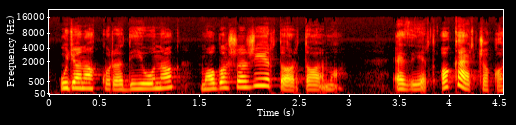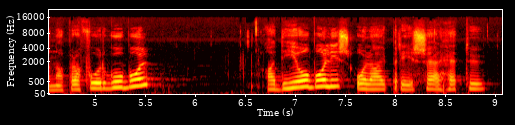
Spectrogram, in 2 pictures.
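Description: With a mellow, mid-range voice and a Transylvanian Hungarian accent, a woman guides first graders through reading. She sounds out words slowly and keeps asking the children questions.

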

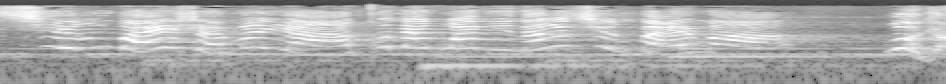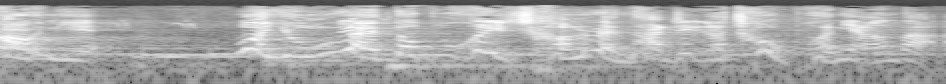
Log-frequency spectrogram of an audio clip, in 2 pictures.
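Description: A woman's voice: big pitch swings, brisk. An actress playing a furious, scolding blind old mother in a period TV drama, with music behind. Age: older. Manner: shrill, scolding, wailing. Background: drama score music.

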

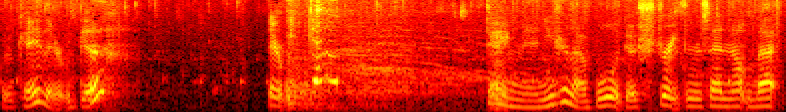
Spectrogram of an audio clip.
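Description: A woman with a girlish voice giving excitable, trash-talking commentary while playing a shooter game. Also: medium pitch, brisk, hardly any pauses. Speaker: gameplay commentator. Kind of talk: casual gameplay commentary. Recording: noisy recording with steady hiss.

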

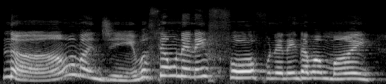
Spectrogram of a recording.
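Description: A woman's voice: high voice, lively intonation, normal speed. A woman voicing a patient mother in a doll play story, coaxing and soothing, often saying the child's name.

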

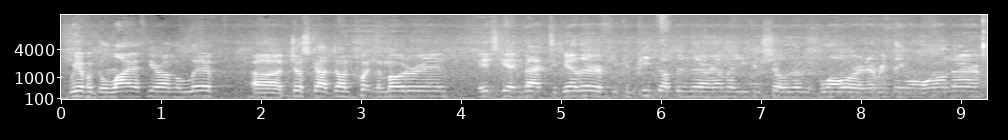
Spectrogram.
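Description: A high, monotone male voice, a little fast, guides a casual walkthrough vlog of a large indoor car workshop. The speaker is the shop manager, in his thirties, and his manner is upbeat and plain-spoken. Sounds of the workshop come through in the background.

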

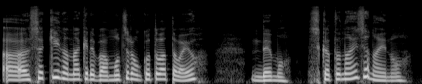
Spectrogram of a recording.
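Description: Girl reading a whiny dramatic game lady buried in debt, soft mellow tone. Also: fairly high pitch, expressive, fast talker, dry recording, studio quality, lightly acted. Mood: self-pitying. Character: self-pitying middle-aged woman buried in debt.

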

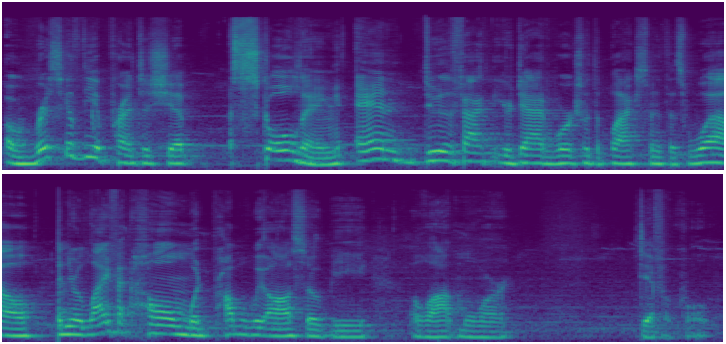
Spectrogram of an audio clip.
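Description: This young man's voice is mid-range and a little mellow, moving at normal speed. He is the game master of an improvised tabletop roleplaying game, telling scenes like a storyteller from a desk in an indoor studio while music plays behind him.

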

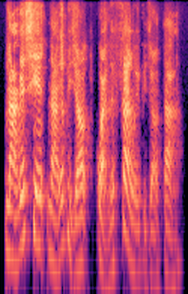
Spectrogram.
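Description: Lively husky woman teaching a class. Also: on the low side, fast. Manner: lively questioning, checks for questions often. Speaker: English teacher. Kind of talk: classroom vocabulary lesson.

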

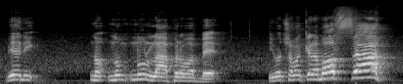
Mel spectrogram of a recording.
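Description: A young man with a high voice talks his viewers through a wrestling video game. He sounds hyped, curses freely and shouts whenever something big happens on screen. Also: normal speed. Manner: energetic, swears and shouts at the game. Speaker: gaming YouTuber. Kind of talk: excited gameplay commentary.

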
